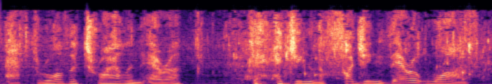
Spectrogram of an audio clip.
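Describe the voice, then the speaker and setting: Meek, hen-pecked husband played by an actor, muffled radio. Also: male voice, a little high, unhurried, lightly acted. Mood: dazed confession. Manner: hesitant, stammering, flustered. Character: timid, hen-pecked middle-aged husband, nervous and meek. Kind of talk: 1970s radio drama acting. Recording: dull vintage radio recording, music behind.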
